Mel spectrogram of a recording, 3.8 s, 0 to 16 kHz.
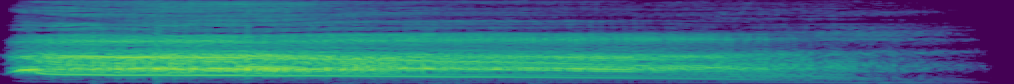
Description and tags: Studio roar
Me roaring / screaming for a song effect. Recorded with a Røde K-2 microphone in a professional studio.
